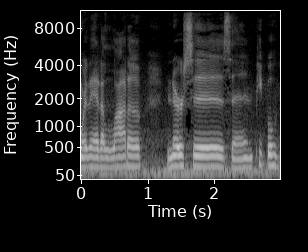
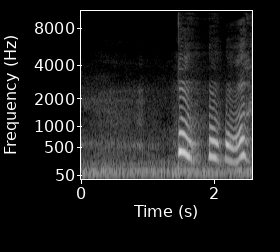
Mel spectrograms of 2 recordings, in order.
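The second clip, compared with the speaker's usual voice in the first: long tired sigh; 10 semitones higher than usual. Real, not acted. Tired vlogger sighs again.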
